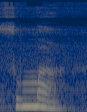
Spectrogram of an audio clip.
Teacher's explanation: Cara membaca guna di sini adalah huruf mim ketika dibaca harus didengungkan antara 2 sampai 3 harokat.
